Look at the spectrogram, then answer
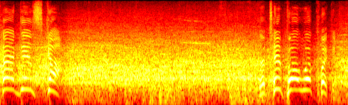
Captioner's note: audience cheering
